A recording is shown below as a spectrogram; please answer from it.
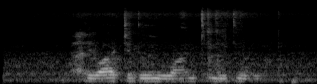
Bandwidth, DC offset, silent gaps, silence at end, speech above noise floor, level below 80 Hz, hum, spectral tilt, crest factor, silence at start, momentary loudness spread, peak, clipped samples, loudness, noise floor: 15.5 kHz; under 0.1%; none; 0 s; 21 dB; -70 dBFS; none; -5.5 dB/octave; 18 dB; 0.05 s; 23 LU; -16 dBFS; under 0.1%; -31 LUFS; -52 dBFS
